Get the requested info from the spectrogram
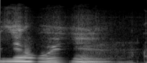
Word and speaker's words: Satoru: Satoru, not Satori.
